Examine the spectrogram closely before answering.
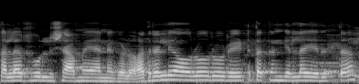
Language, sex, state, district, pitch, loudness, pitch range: Kannada, female, Karnataka, Raichur, 180 Hz, -15 LUFS, 170-190 Hz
